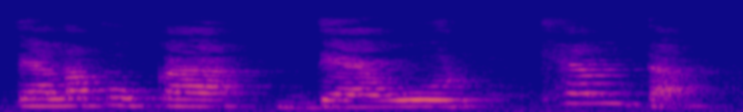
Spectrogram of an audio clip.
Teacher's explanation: খাঁটি বাংলা শব্দের ক্ষেত্রে এ ধ্বনি বিবৃত উচ্চারণ হয়, যেমন তেলাপোকা, দেওর, খেমটা।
